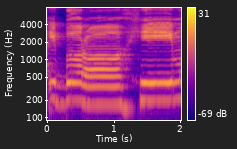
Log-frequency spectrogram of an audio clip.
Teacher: ذال نرمی والا حرف نرمی سے ادا ہوگا، الف مدہ بن رہی ہے، با ساکن ہے، حروف قلقلہ میں سے ہے، قلقلے کے ساتھ ادا ہوگا۔ را پر کھڑی زبر ہے، را موٹی پڑھی جائے گی اور ایک الف کی مقدار کھینچ کر پڑھی جائے گی۔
